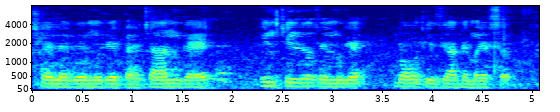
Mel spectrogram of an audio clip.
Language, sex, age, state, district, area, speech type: Urdu, male, 30-45, Uttar Pradesh, Gautam Buddha Nagar, urban, spontaneous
